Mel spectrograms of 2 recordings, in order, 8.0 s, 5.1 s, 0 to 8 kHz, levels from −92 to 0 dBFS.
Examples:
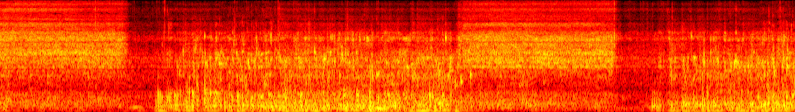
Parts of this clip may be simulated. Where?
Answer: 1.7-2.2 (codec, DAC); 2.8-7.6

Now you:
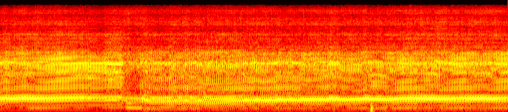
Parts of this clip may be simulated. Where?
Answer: 0.9-1.7 (codec, DAC)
